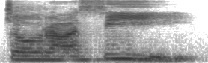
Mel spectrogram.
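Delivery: चौरासी said slowly, each syllable clear; teacher modelling चौरासी slowly; slow pronunciation demo. Shown as a demonstration. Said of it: "तो उच्चारण कैसे होगा?".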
